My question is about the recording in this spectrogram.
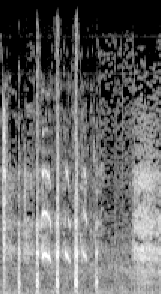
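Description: A man laughing in a quick run of short breathy bursts that fade out a little past halfway.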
